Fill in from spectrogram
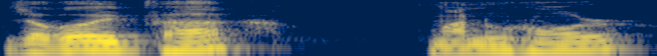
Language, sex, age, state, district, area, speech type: Assamese, male, 60+, Assam, Goalpara, urban, spontaneous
